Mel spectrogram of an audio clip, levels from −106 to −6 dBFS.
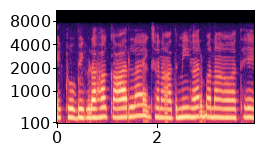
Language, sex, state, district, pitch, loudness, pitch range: Chhattisgarhi, female, Chhattisgarh, Raigarh, 255 Hz, -14 LUFS, 250-265 Hz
